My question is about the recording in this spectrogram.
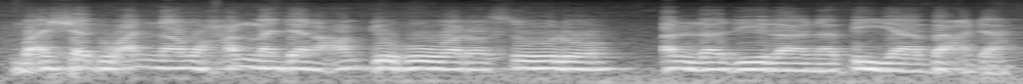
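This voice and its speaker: Older man, Javanese accent, formal outdoor funeral sermon through a handheld mic and loudspeaker; echoey, lo-fi. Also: on the low side, slight background noise. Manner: formal, measured, rising to emphatic. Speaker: preacher giving a funeral sermon. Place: outdoors at a street funeral gathering. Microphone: handheld mic over loudspeaker. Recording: echoey PA sound outdoors, dull lo-fi.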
